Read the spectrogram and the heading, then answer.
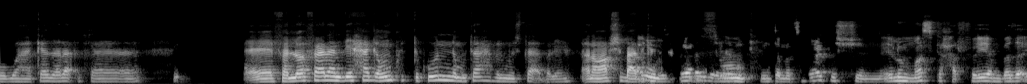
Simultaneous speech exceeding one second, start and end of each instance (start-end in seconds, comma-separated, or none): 6.3-7.5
